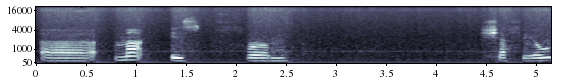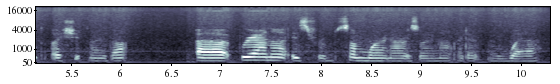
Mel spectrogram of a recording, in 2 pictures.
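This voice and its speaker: A woman's voice: medium pitch, level tone, slow pace, slight background noise, poor audio. A young woman in her late teens with a southern English accent, chatting casually in a hesitant, self-deprecating, wry way. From Slough, England. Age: late teens, seventeen. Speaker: amateur vlogger answering a challenge. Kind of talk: casual rambling chat to camera.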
